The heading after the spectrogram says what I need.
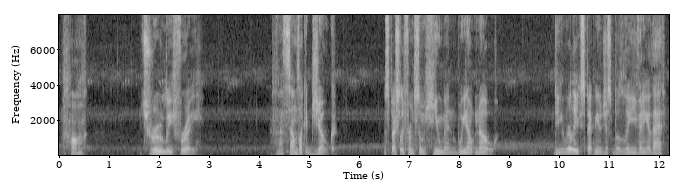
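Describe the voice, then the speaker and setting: A man playing a wary, wounded half-blood bull man in an ASMR roleplay, speaking in a halting, guarded way. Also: mid-range voice, animated, a little mellow, a little hiss or hum, close to an everyday voice. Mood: suspicious. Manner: halting, guarded, hesitant delivery. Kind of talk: ASMR audio roleplay acting.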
